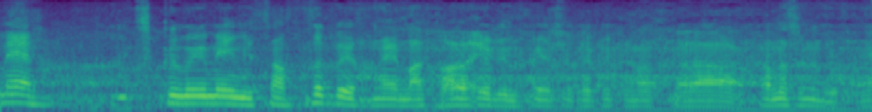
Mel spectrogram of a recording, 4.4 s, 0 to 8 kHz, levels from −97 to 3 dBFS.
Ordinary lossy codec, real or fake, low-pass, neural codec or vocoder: none; fake; none; codec, 16 kHz, 2 kbps, FunCodec, trained on LibriTTS, 25 frames a second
